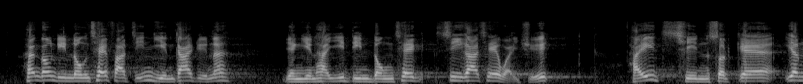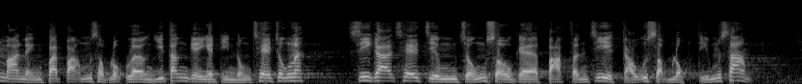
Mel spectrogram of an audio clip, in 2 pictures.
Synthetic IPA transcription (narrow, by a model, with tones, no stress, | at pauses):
hœː˥ŋkɔː˨˥ŋt̪iː˨nt̪ʊ˨ŋt͡sʰɛː˥faː˧t̚t͡siː˨˥njiː˨˩nkaː˥jt̪yː˨nlɛː˥ | jɪ˨˩ŋjiː˨˩nhɐ˨jːiː˨˧t̪iː˨nt̪ʊ˨ŋt͡sʰɛː˥siː˥kaː˥t͡sʰɛː˥wɐ̰˨˩jt͡ʃyː˨˥ | hɐ˨˥jt͡sʰiː˨˩nsɵ˨t̚kɛː˧jɐ˥t̚maː˨nlɪ˨˩ŋpaː˧t̚paː˧k̚m̩˨˧sɐ˨p̚lʊ˨k̚lœː˨ŋjiː˨˧t̪ɐ˥ŋke˧jkɛː˧t̪iː˨˩nt̪ʊ˨ŋt͡sʰɛː˥t͡sʊ˥ŋlɛː˥ | siː˥kaː˥t͡sʰɛː˥t͡siː˧mt͡sʊ˨˥ŋso˧wkɛː˧paː˧k̚fɐ˨nt͡siː˥kɐ̰˨˥wsɐ˨p̚lʊ˨k̚t̪iː˨˥msaː˥m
